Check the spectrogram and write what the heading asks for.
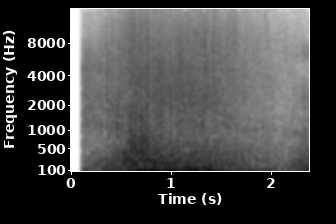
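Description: Cinematic boom sound effect: a deep hit that starts suddenly, swells to its loudest within the first second, then slowly dies away.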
